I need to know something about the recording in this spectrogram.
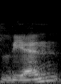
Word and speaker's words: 莲: It means lotus, and it's pronounced lian, as in lianhua.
